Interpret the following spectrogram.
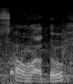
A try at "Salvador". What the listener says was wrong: Não pronuncia esse R assim, de formação de Salvador, não. Salvador, pronto.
